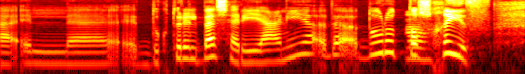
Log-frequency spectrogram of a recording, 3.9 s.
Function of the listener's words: listening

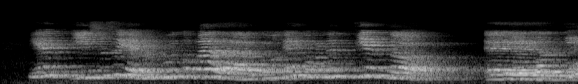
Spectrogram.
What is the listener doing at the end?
taking over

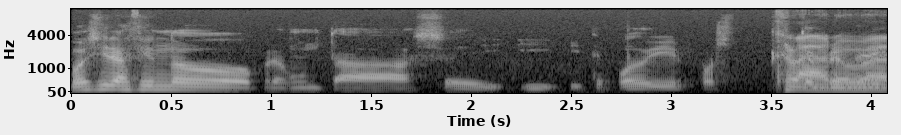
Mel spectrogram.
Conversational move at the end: taking over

